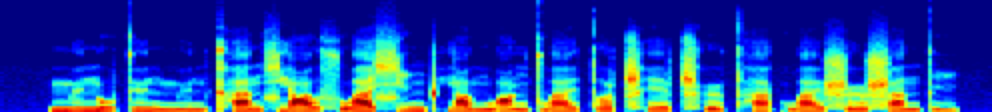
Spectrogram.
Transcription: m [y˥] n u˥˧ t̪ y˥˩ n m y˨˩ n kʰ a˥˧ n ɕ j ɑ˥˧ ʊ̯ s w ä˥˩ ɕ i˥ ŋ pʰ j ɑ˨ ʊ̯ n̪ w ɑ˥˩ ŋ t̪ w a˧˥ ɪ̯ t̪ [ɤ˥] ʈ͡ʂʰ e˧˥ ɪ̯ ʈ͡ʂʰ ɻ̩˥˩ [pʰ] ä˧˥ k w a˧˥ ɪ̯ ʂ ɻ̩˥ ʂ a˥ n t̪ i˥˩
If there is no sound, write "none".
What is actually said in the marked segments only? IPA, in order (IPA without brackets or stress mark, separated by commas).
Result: y˥, ɤ˥, t̪ʰ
